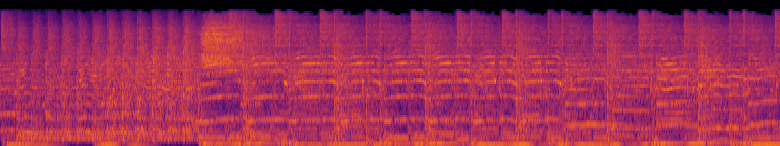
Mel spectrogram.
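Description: Background music with guitar, bass and drums.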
